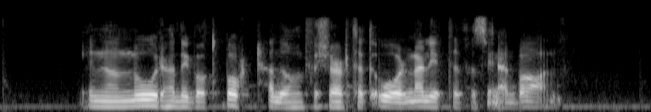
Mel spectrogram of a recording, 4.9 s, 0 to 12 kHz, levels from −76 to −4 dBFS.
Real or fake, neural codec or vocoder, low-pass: fake; codec, 16 kHz, 1 kbps, X-Codec, HuBERT features, trained on general audio; 7.2 kHz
